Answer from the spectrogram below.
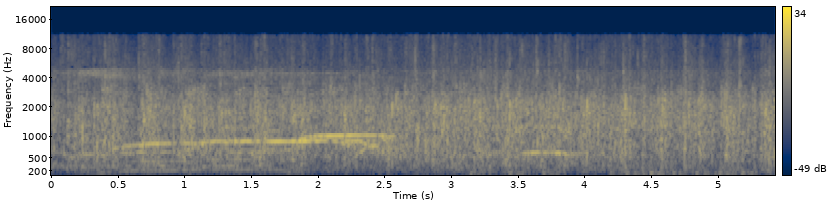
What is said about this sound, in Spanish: Vamos a empezar con un aplauso, por favor, para que para despertarnos.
